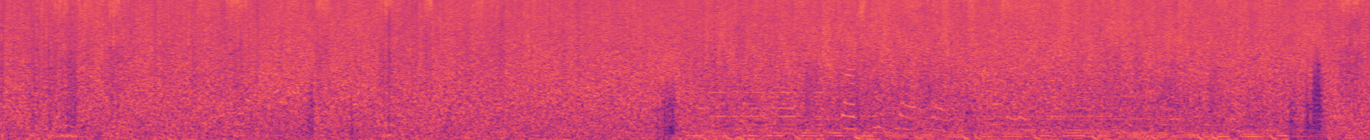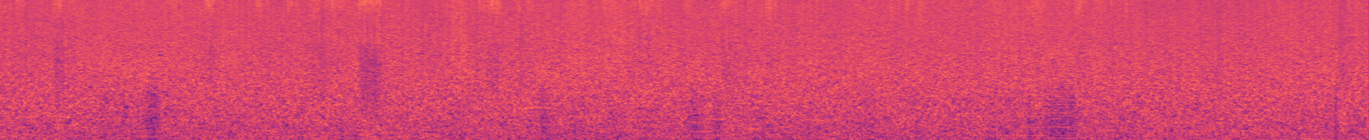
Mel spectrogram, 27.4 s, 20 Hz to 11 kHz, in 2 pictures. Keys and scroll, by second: 12.9 Page_Down.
